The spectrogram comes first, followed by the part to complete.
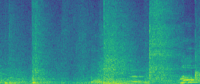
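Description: Judoka's bodies thudding onto the tatami mat as one is thrown and taken down, several thuds with feet scuffling. A voice calls out near the end.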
